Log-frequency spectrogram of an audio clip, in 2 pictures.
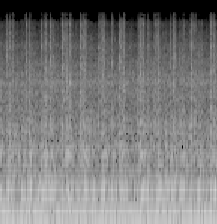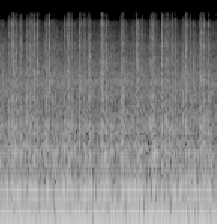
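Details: Dirt Silver Crown race car at a loud, fast-firing idle in the shop after a fuel line fix, filter cleaning and fuel fed through the pump to the barrel valve. An even beat without stumbling or misses. Fuel system checks out: normal running.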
